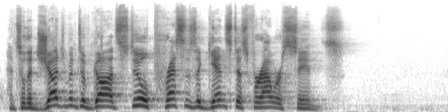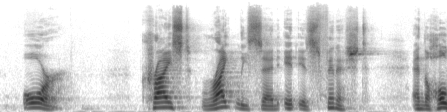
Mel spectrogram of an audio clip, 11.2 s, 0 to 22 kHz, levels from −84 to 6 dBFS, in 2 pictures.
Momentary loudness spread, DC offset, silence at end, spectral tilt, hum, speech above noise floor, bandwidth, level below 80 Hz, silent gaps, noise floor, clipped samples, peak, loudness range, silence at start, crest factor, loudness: 14 LU; under 0.1%; 0 s; -3.5 dB/octave; none; 44 dB; 18.5 kHz; -66 dBFS; none; -60 dBFS; under 0.1%; 0 dBFS; 10 LU; 0.1 s; 18 dB; -16 LUFS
